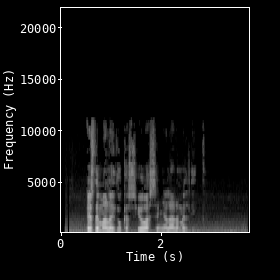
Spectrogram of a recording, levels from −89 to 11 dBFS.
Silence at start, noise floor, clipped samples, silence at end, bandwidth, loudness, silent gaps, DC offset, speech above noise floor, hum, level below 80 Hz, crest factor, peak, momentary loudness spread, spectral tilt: 0.5 s; -51 dBFS; under 0.1%; 1.25 s; 11.5 kHz; -22 LUFS; none; under 0.1%; 28 dB; none; -64 dBFS; 20 dB; -4 dBFS; 13 LU; -4 dB/octave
